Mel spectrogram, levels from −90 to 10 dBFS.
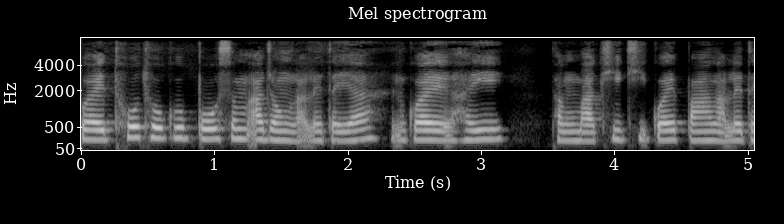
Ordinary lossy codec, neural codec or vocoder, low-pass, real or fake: none; codec, 16 kHz in and 24 kHz out, 1 kbps, XY-Tokenizer; 7.2 kHz; fake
